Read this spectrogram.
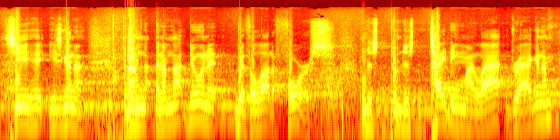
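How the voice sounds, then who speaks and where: A man in his thirties speaks at medium pitch with a steady, slightly mellow tone and a somewhat fast pace, leading a live football technique clinic in a hotel meeting room. He talks through each move as he shows it, on a rough recording with faint hiss or hum.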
